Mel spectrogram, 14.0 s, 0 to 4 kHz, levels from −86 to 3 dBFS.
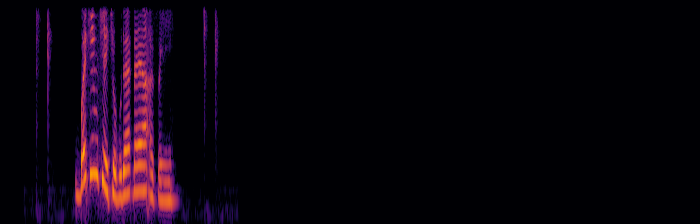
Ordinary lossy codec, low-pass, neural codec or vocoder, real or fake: none; 3.6 kHz; codec, 32 kHz, 1.9 kbps, SNAC; fake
